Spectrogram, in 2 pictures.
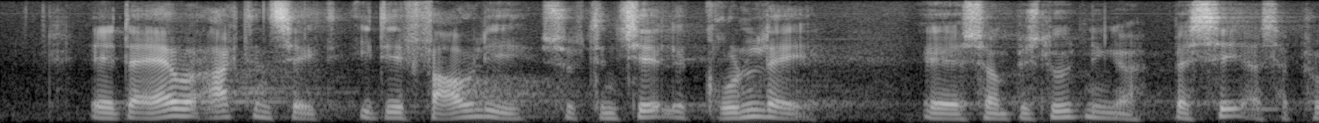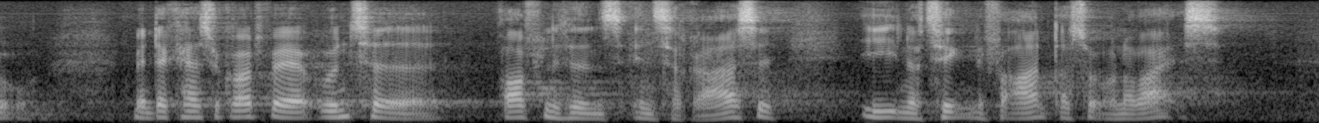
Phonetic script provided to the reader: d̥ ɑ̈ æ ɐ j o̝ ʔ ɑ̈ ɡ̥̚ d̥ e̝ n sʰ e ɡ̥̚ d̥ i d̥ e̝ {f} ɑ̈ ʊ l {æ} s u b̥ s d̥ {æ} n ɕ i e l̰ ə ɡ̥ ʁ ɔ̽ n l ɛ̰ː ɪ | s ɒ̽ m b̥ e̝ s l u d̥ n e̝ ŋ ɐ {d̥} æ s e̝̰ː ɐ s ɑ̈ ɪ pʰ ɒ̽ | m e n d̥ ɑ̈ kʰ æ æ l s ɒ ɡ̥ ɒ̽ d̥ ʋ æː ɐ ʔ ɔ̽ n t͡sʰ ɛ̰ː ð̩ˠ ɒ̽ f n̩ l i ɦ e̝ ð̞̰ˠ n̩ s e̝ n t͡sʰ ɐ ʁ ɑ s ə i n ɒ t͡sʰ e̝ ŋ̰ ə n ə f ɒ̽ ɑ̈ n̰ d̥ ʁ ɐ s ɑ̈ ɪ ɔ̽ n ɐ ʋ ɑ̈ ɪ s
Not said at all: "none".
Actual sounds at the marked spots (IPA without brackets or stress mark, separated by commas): f, i, æ, b̥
